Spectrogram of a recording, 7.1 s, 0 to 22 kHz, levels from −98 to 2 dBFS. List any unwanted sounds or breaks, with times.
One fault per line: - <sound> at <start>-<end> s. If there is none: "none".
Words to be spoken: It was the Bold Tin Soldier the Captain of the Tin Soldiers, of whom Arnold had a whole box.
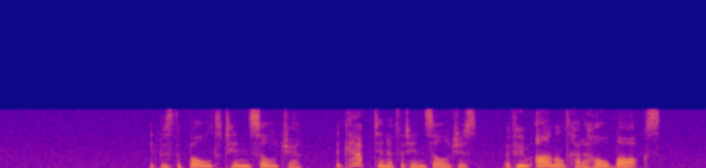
none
